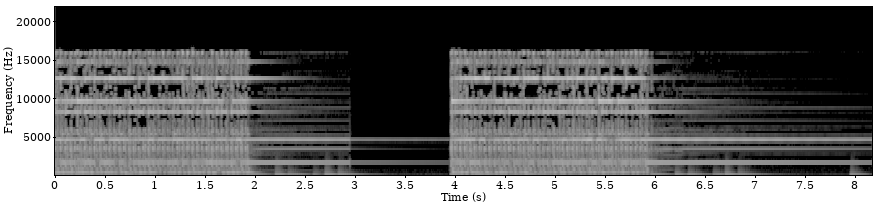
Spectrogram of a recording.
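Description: A telephone rings during a call, with two long ring bursts of about two seconds each separated by a silent gap. Each burst is followed by fading low tones, and no one speaks.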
